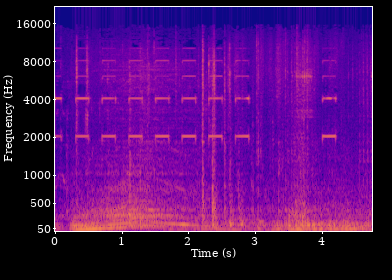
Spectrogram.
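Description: Mercedes E320 wagon's engine starting and catching, its note rising then settling, after stalling on fuel dosed with laundry detergent. A dashboard warning chime beeps about four times a second over the first three seconds, then once more near the end.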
